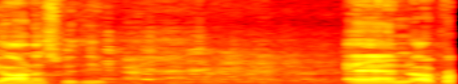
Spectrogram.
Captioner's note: audience laughs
